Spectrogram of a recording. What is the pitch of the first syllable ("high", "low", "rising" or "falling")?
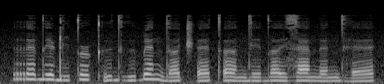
high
